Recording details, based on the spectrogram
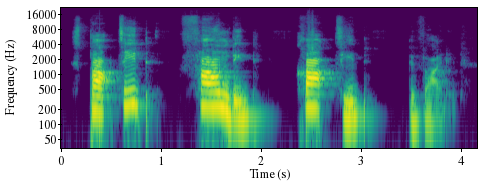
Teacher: You pronounce them, you pronounce the ED or the D by saying id.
